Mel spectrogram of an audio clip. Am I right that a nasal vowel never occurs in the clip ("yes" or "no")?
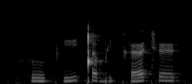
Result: yes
